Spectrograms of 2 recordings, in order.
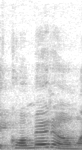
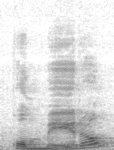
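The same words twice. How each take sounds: First: "comerão" with stress on final RÃO; stress on last syllable. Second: "Comeram" with stress on ME; stress on penultimate syllable. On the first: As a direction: shift the weight to RÃO in "comerão". ("comerão" com a tônica no RÃO) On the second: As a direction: let RAM in "Comeram" stay unstressed after ME. ("Comeram" com a tônica no ME) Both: Shown as a demonstration. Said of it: "até a pronúncia é diferenciada".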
